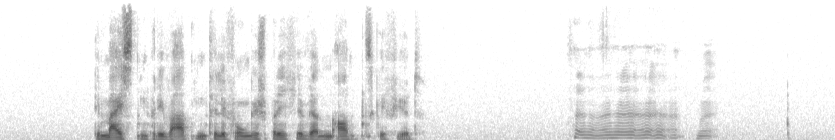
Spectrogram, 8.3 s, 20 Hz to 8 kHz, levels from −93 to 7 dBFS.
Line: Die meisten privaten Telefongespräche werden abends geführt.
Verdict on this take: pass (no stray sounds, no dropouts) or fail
fail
